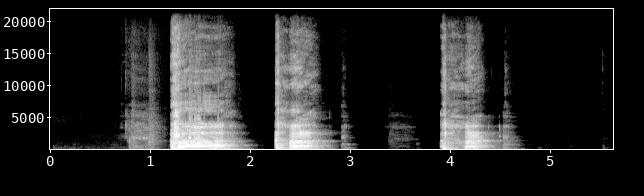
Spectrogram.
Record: {"cough_length": "5.6 s", "cough_amplitude": 32768, "cough_signal_mean_std_ratio": 0.35, "survey_phase": "beta (2021-08-13 to 2022-03-07)", "age": "65+", "gender": "Male", "wearing_mask": "No", "symptom_none": true, "smoker_status": "Ex-smoker", "respiratory_condition_asthma": false, "respiratory_condition_other": false, "recruitment_source": "REACT", "submission_delay": "5 days", "covid_test_result": "Negative", "covid_test_method": "RT-qPCR", "influenza_a_test_result": "Unknown/Void", "influenza_b_test_result": "Unknown/Void"}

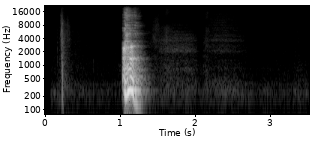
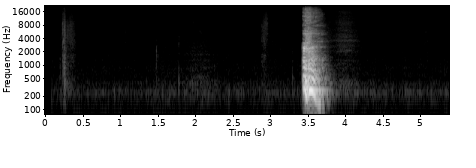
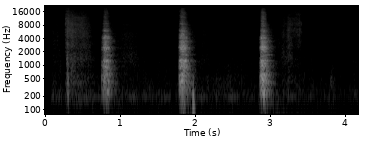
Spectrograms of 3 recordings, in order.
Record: {"cough_length": "3.5 s", "cough_amplitude": 9307, "cough_signal_mean_std_ratio": 0.18, "three_cough_length": "5.4 s", "three_cough_amplitude": 10323, "three_cough_signal_mean_std_ratio": 0.15, "exhalation_length": "4.2 s", "exhalation_amplitude": 426, "exhalation_signal_mean_std_ratio": 0.26, "survey_phase": "beta (2021-08-13 to 2022-03-07)", "age": "45-64", "gender": "Male", "wearing_mask": "No", "symptom_none": true, "smoker_status": "Never smoked", "respiratory_condition_asthma": false, "respiratory_condition_other": false, "recruitment_source": "REACT", "submission_delay": "1 day", "covid_test_result": "Negative", "covid_test_method": "RT-qPCR"}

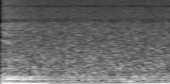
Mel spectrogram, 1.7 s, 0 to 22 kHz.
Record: {"cough_length": "1.7 s", "cough_amplitude": 177, "cough_signal_mean_std_ratio": 1.1, "survey_phase": "beta (2021-08-13 to 2022-03-07)", "age": "45-64", "gender": "Male", "wearing_mask": "No", "symptom_none": true, "smoker_status": "Never smoked", "respiratory_condition_asthma": false, "respiratory_condition_other": false, "recruitment_source": "REACT", "submission_delay": "2 days", "covid_test_result": "Negative", "covid_test_method": "RT-qPCR", "influenza_a_test_result": "Negative", "influenza_b_test_result": "Negative"}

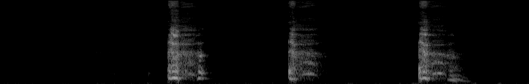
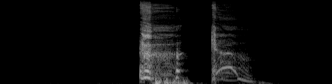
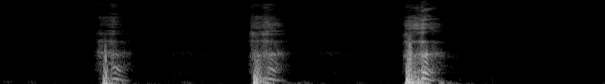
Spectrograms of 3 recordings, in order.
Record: {"three_cough_length": "5.3 s", "three_cough_amplitude": 7282, "three_cough_signal_mean_std_ratio": 0.29, "cough_length": "3.3 s", "cough_amplitude": 12048, "cough_signal_mean_std_ratio": 0.32, "exhalation_length": "6.1 s", "exhalation_amplitude": 20486, "exhalation_signal_mean_std_ratio": 0.25, "survey_phase": "beta (2021-08-13 to 2022-03-07)", "age": "45-64", "gender": "Female", "wearing_mask": "No", "symptom_cough_any": true, "symptom_runny_or_blocked_nose": true, "symptom_shortness_of_breath": true, "symptom_diarrhoea": true, "symptom_fatigue": true, "symptom_headache": true, "symptom_change_to_sense_of_smell_or_taste": true, "symptom_loss_of_taste": true, "smoker_status": "Current smoker (e-cigarettes or vapes only)", "respiratory_condition_asthma": false, "respiratory_condition_other": false, "recruitment_source": "Test and Trace", "submission_delay": "2 days", "covid_test_result": "Positive", "covid_test_method": "RT-qPCR", "covid_ct_value": 18.5, "covid_ct_gene": "ORF1ab gene"}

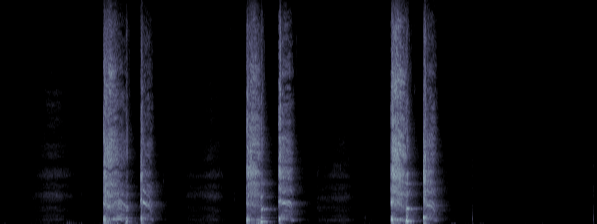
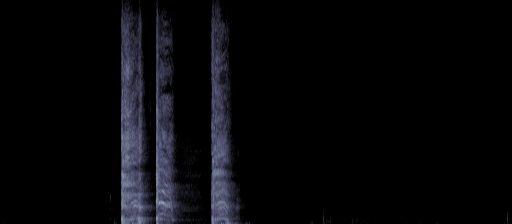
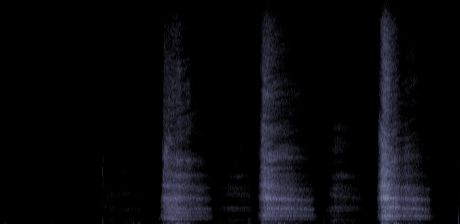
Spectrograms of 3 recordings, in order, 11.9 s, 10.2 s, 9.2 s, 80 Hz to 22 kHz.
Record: {"three_cough_length": "11.9 s", "three_cough_amplitude": 21091, "three_cough_signal_mean_std_ratio": 0.31, "cough_length": "10.2 s", "cough_amplitude": 11262, "cough_signal_mean_std_ratio": 0.27, "exhalation_length": "9.2 s", "exhalation_amplitude": 3596, "exhalation_signal_mean_std_ratio": 0.37, "survey_phase": "beta (2021-08-13 to 2022-03-07)", "age": "45-64", "gender": "Female", "wearing_mask": "No", "symptom_shortness_of_breath": true, "symptom_fatigue": true, "symptom_onset": "7 days", "smoker_status": "Never smoked", "respiratory_condition_asthma": true, "respiratory_condition_other": false, "recruitment_source": "REACT", "submission_delay": "3 days", "covid_test_result": "Negative", "covid_test_method": "RT-qPCR", "influenza_a_test_result": "Negative", "influenza_b_test_result": "Negative"}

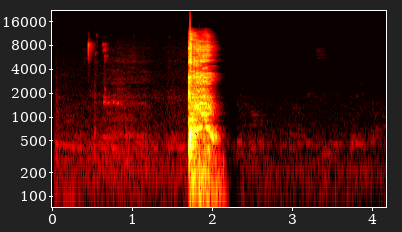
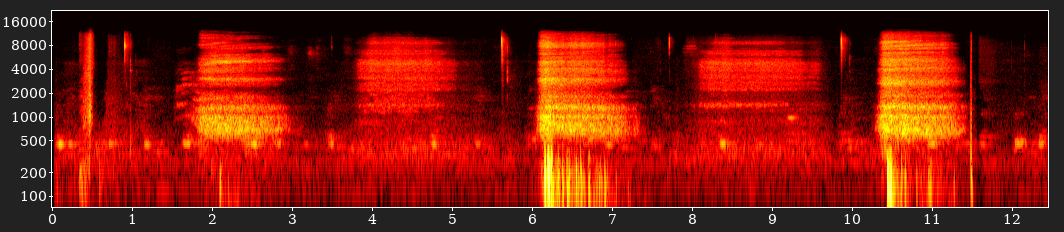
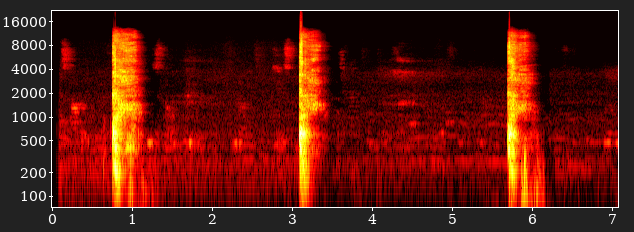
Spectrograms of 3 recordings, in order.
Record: {"cough_length": "4.2 s", "cough_amplitude": 32768, "cough_signal_mean_std_ratio": 0.16, "exhalation_length": "12.5 s", "exhalation_amplitude": 20667, "exhalation_signal_mean_std_ratio": 0.4, "three_cough_length": "7.1 s", "three_cough_amplitude": 32767, "three_cough_signal_mean_std_ratio": 0.2, "survey_phase": "beta (2021-08-13 to 2022-03-07)", "age": "18-44", "gender": "Female", "wearing_mask": "No", "symptom_none": true, "smoker_status": "Never smoked", "respiratory_condition_asthma": false, "respiratory_condition_other": false, "recruitment_source": "REACT", "submission_delay": "2 days", "covid_test_result": "Negative", "covid_test_method": "RT-qPCR", "influenza_a_test_result": "Negative", "influenza_b_test_result": "Negative"}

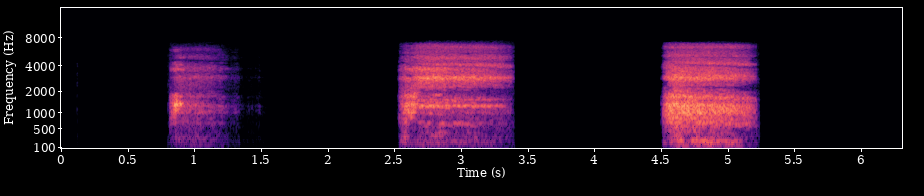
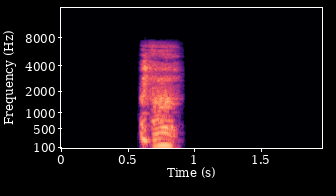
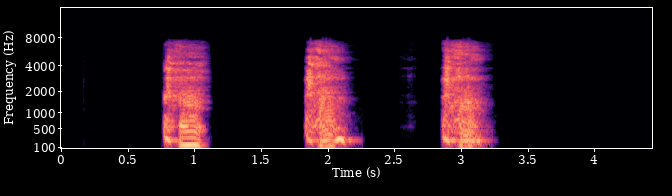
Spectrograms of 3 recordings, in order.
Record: {"exhalation_length": "6.3 s", "exhalation_amplitude": 19200, "exhalation_signal_mean_std_ratio": 0.4, "cough_length": "2.0 s", "cough_amplitude": 29421, "cough_signal_mean_std_ratio": 0.29, "three_cough_length": "4.4 s", "three_cough_amplitude": 31222, "three_cough_signal_mean_std_ratio": 0.37, "survey_phase": "alpha (2021-03-01 to 2021-08-12)", "age": "65+", "gender": "Female", "wearing_mask": "No", "symptom_change_to_sense_of_smell_or_taste": true, "symptom_loss_of_taste": true, "smoker_status": "Never smoked", "respiratory_condition_asthma": false, "respiratory_condition_other": false, "recruitment_source": "REACT", "submission_delay": "3 days", "covid_test_result": "Negative", "covid_test_method": "RT-qPCR"}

